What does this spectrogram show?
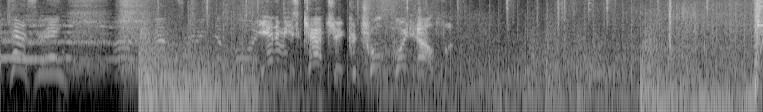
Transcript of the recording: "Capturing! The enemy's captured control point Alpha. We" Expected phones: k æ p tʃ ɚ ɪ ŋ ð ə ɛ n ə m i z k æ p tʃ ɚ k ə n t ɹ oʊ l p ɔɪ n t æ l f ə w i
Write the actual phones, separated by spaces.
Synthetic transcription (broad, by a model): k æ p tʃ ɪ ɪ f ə ɛ n ə m i z k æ p tʃ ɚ k ə n t ɹ oʊ l p ɔɪ n t æ l f ə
